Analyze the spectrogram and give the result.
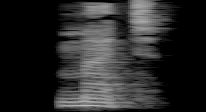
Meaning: May
- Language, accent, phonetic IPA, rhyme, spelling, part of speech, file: Catalan, Valencia, [ˈmat͡ʃ], -atʃ, maig, noun, LL-Q7026 (cat)-maig.wav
